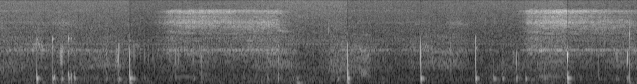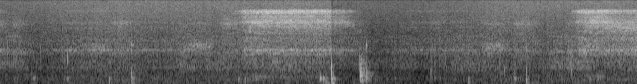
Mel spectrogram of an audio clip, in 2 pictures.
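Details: Oddly satisfying stomach grumbling (bowel) sounds: irregular gurgles and sharp clicks, with periodic soft breathing from a nearby person in the background.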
